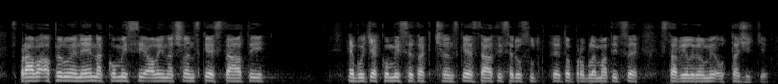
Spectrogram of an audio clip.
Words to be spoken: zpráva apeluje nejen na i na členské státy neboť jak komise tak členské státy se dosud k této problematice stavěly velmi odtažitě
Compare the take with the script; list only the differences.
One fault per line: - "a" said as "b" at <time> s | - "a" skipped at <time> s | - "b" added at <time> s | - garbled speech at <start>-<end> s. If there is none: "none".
- "komisi ale" added at 1.0 s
